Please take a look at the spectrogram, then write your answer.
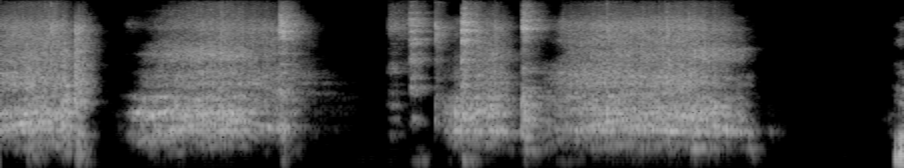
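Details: Paladone RC VW Campervan toy after a gearbox fix with a spacer added to hold the gear in place, motor wires still reversed; short bursts of high whirring, running freely without skipping or clicking; drive working normally.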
